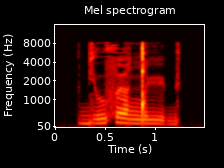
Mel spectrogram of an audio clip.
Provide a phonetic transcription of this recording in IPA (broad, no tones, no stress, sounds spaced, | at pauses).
bʲ u f œ ɐ̯ ŋ͡ǃ y b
